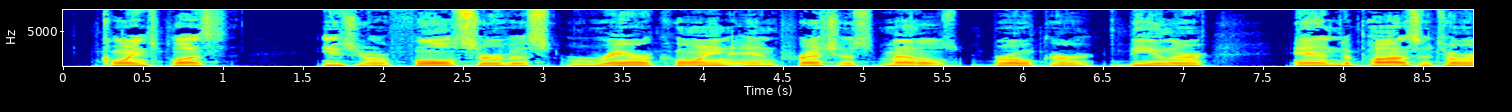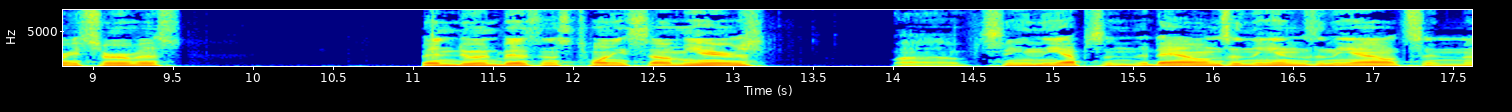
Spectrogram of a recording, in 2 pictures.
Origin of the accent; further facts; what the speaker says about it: Montana, United States; I grew up in Montana, and as crazy as it is, back in the 60s and early 70s, to date myself, silver dollars were still floating around.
